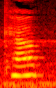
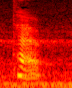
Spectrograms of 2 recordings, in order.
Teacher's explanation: These two words are identical in terms of the vowels and final consonant They only differ by the initial phoneme. And this involves a small difference in place of production, velar versus alveolar.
